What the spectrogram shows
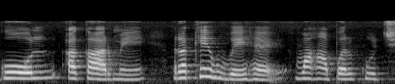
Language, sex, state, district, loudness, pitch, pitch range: Hindi, female, Maharashtra, Gondia, -16 LUFS, 265 Hz, 245-285 Hz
